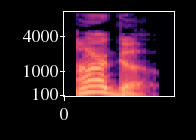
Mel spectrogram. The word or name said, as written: argot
